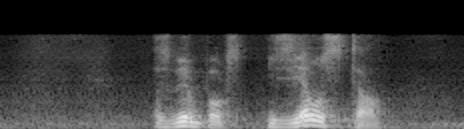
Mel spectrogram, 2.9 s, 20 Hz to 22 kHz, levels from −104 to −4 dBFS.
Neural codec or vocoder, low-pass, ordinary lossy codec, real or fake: codec, 16 kHz, 1.1 kbps, Voila-Tokenizer; 7.2 kHz; none; fake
